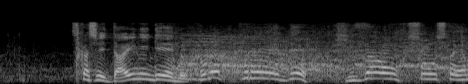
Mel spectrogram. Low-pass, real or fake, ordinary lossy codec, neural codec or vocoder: 7.2 kHz; fake; none; codec, 16 kHz, 4 kbps, FreqCodec, larger model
